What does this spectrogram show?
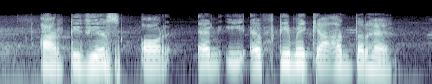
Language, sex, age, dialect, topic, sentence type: Hindi, male, 31-35, Hindustani Malvi Khadi Boli, banking, question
